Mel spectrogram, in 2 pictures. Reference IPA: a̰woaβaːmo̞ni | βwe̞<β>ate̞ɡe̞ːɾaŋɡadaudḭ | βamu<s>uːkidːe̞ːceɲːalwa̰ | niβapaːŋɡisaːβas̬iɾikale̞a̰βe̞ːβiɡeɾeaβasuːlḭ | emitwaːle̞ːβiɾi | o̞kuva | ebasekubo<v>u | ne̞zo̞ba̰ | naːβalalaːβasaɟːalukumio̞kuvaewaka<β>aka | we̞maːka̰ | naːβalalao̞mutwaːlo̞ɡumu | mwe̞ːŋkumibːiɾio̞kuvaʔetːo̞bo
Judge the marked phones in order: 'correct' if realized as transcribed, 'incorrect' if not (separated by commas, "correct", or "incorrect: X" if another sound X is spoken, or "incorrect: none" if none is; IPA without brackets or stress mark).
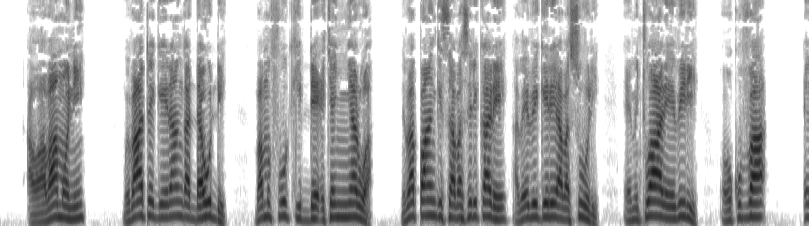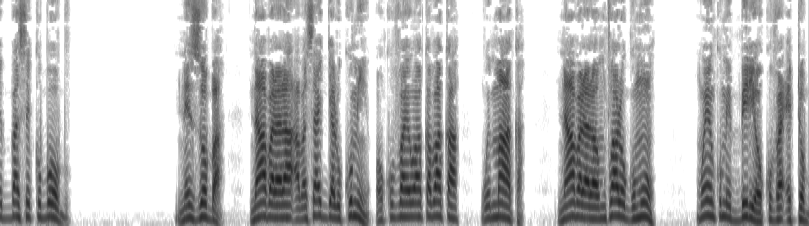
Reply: correct, incorrect: f, incorrect: b, correct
